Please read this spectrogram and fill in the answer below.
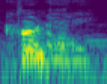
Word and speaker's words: colonel: because like here in America We call we pronounce it kernel but like that's weird right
